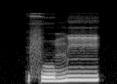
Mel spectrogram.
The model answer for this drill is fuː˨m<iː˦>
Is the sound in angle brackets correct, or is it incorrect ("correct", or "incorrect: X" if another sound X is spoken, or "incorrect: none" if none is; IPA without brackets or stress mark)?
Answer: correct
